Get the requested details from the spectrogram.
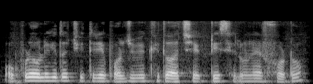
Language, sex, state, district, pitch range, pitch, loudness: Bengali, male, West Bengal, Cooch Behar, 140-165 Hz, 150 Hz, -16 LUFS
